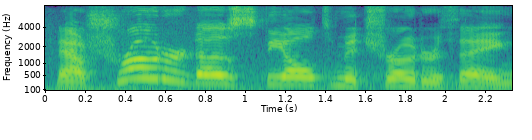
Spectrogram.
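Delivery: ordinary delivery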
